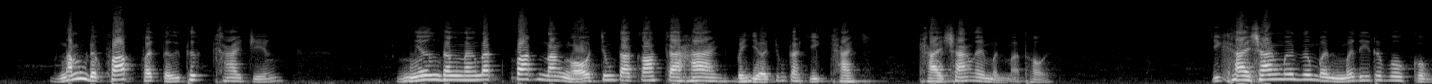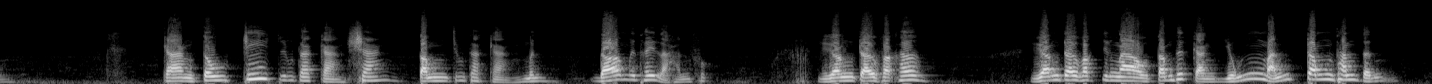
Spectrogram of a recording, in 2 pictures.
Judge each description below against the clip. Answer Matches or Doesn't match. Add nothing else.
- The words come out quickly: Doesn't match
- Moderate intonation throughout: Doesn't match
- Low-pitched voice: Doesn't match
